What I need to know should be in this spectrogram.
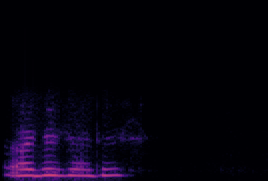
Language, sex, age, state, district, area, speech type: Kashmiri, female, 30-45, Jammu and Kashmir, Baramulla, rural, conversation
